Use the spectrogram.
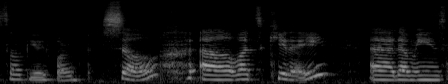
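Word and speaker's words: きれい: And so how we pronounce ki re I, yeah, kirei, kirei.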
